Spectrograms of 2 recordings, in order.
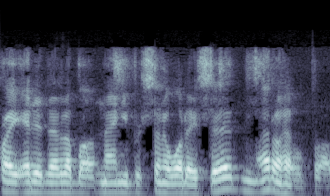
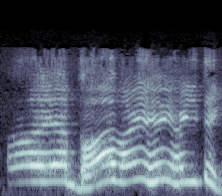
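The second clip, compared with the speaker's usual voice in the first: much higher, cheery greeting voice; Terry Taylor greeting; 12 semitones higher than usual. Retold or imitated. Terry greeting Bob after twenty years, much higher delighted voice. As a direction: squeal out a delighted hello. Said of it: "He goes".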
